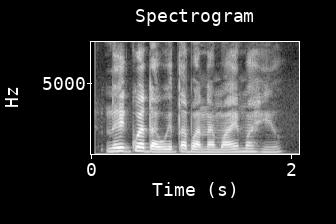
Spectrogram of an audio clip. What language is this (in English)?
Kikuyu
